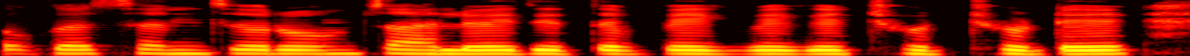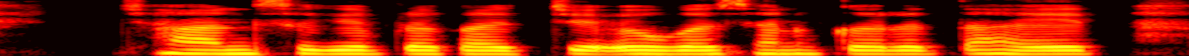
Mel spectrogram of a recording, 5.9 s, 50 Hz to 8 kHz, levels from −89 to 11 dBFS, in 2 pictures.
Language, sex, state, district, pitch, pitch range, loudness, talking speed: Marathi, female, Maharashtra, Pune, 190 Hz, 185-195 Hz, -18 LUFS, 150 wpm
